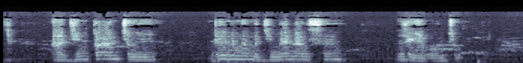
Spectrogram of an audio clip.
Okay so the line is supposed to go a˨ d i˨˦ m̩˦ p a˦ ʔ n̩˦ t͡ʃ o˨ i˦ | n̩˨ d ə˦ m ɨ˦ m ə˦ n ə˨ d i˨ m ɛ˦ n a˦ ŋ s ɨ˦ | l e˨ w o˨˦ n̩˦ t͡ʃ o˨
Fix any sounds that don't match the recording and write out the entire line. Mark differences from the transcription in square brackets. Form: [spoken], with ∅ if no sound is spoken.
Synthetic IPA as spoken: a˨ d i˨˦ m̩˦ p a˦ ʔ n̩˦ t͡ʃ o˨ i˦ | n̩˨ d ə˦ [n] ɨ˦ [ŋ] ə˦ [m] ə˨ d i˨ m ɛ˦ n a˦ ŋ s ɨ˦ | l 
